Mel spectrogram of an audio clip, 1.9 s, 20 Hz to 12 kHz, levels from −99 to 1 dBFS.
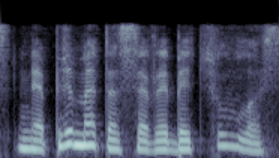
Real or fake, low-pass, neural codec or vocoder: fake; 7.2 kHz; codec, 16 kHz, 1.1 kbps, Voila-Tokenizer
